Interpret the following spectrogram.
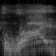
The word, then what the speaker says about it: Rai: uh aaron rye bread but it's spelt rai like ray watch out for him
